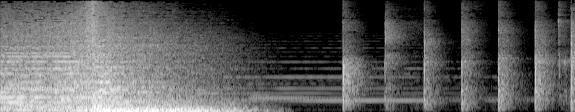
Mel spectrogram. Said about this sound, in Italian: Scusate, ma è da quando è finito il film che sto applaudendo. Incredibile.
